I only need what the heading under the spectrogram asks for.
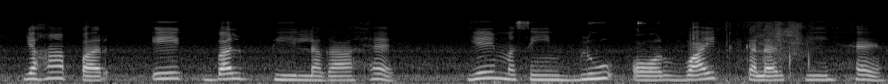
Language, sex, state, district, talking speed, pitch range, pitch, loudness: Magahi, female, Bihar, Gaya, 100 wpm, 200-255 Hz, 220 Hz, -21 LUFS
